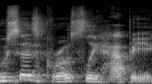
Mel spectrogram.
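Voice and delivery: ordinary talk, nothing marked

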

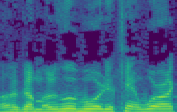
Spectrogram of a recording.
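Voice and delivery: ordinary talk

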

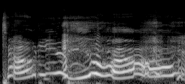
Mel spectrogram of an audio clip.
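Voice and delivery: mock shrill, high, terror-stricken calling out. Retelling how a woman called out to Tony, imitating a terrified call. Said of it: "I heard the terror in her voice".

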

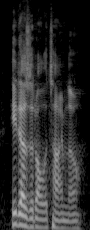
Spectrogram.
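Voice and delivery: usual speaking voice

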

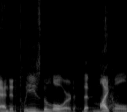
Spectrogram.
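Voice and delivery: very low, hushed storybook voice-over narrator voice. Imagining a narrator commenting on his own responses, in a narrator's voice. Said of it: "with a narrator's voice above me saying".

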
